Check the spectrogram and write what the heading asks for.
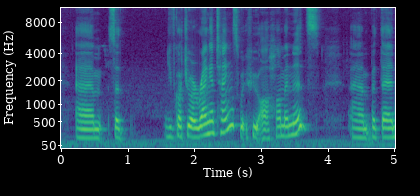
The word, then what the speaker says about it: orangutan: so you've got your orangutan who are hominids but they're not in the same subfamily with us ok orang utan is the correct pronunciation but we all say orangutangs ok if we look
